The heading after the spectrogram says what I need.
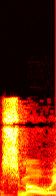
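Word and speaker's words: Smough: But Smo is pronounced Smo, apparently.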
